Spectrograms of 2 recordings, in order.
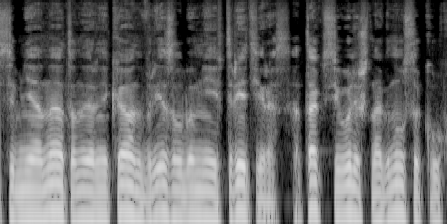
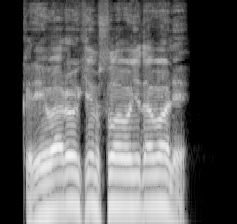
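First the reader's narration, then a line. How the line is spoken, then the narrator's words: Barking shout. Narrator (Russian): гаркнул Равуда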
